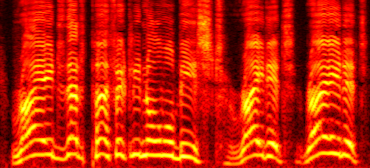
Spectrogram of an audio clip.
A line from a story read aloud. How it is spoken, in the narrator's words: Ford shouted in Arthur's ear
